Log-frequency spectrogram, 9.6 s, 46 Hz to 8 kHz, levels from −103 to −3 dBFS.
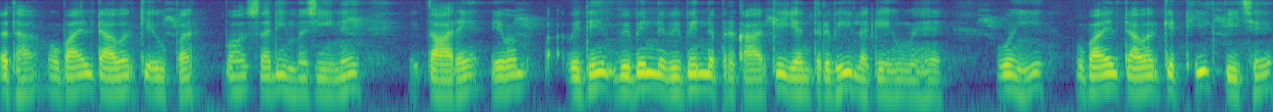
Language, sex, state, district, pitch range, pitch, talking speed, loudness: Hindi, male, Bihar, Saharsa, 110-130 Hz, 120 Hz, 165 wpm, -20 LUFS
